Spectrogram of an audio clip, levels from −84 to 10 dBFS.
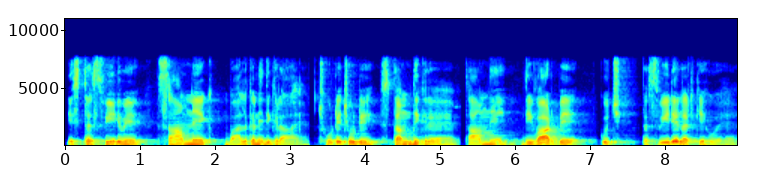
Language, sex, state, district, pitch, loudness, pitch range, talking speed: Hindi, male, Bihar, Kishanganj, 160 Hz, -19 LUFS, 135-170 Hz, 145 wpm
